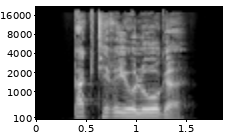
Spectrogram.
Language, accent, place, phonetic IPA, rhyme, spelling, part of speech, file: German, Germany, Berlin, [ˌbakteʁioˈloːɡə], -oːɡə, Bakteriologe, noun, De-Bakteriologe.ogg
- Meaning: bacteriologist (male or of unspecified gender)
